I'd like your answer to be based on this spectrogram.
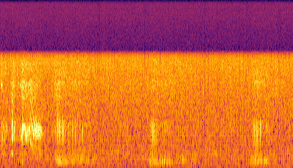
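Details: Recorded in dim light with the microphone not close to the sleeper, soft snorting snores about every two seconds after a brief squeaky noise at the start; light snoring.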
